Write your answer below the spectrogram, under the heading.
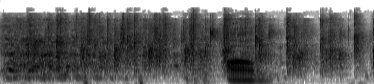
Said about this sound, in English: I said clap, niggas.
